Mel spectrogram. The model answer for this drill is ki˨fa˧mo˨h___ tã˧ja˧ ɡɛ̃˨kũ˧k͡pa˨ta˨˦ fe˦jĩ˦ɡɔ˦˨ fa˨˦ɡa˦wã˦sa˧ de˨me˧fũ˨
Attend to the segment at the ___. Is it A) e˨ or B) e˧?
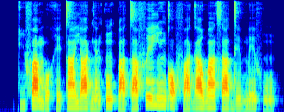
A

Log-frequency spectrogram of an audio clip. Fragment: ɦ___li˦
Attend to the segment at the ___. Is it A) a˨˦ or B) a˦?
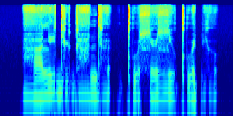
A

